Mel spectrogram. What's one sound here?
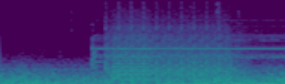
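Guns fire in rapid, rattling bursts.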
